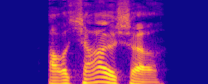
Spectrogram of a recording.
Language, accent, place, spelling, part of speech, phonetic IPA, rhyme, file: German, Germany, Berlin, archaischer, adjective, [aʁˈçaːɪʃɐ], -aːɪʃɐ, De-archaischer.ogg
- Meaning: 1. comparative degree of archaisch 2. inflection of archaisch: strong/mixed nominative masculine singular 3. inflection of archaisch: strong genitive/dative feminine singular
